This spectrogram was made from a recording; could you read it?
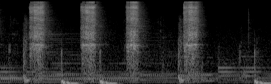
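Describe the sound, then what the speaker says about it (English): Short bursts of spray paint on the freshly sharpened bare edge of a lawnmower blade, four or five loud hissing puffs spaced irregularly, each quick and close up, with no talking. "the last thing I like to do is just paint up this bare edge."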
